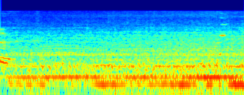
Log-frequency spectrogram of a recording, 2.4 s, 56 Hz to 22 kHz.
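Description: John Deere 310SE backhoe's four-cylinder diesel engine running at a steady speed, heard from the operator's seat as the machine drives across a field.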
